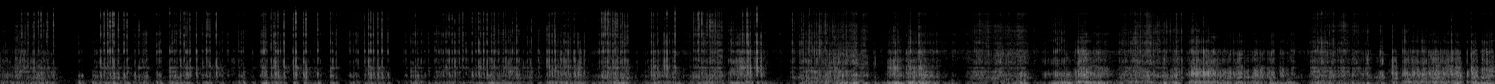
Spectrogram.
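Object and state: Cardboard tube scratched.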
